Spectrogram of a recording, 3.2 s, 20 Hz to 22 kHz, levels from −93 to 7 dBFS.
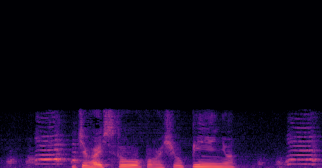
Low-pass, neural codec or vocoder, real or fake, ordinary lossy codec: none; none; real; none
